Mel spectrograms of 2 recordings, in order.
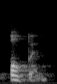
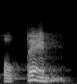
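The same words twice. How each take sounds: First: The stress is on the first syllable. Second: The stress is on the last syllable. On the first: The speaker calls it right. "the stress is not in the last syllable" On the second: The speaker calls it wrong. "we don't say open"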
